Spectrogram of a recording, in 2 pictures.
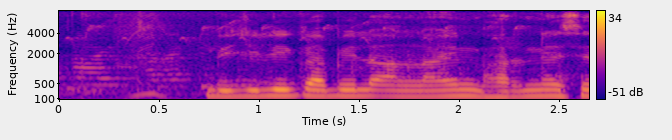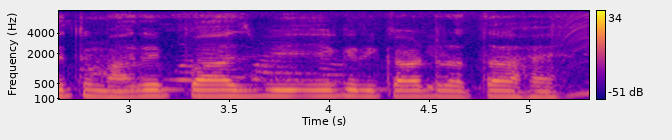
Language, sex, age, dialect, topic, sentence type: Hindi, male, 18-24, Hindustani Malvi Khadi Boli, banking, statement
